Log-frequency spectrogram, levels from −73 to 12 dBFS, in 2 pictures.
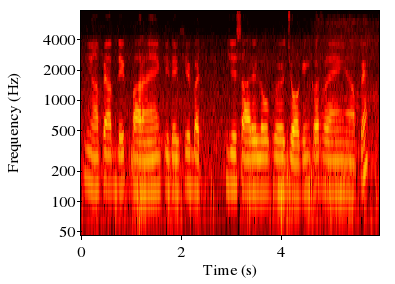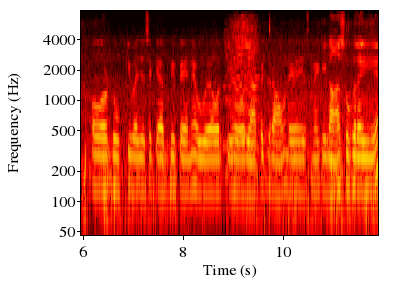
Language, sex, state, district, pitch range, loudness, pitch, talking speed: Hindi, male, Bihar, Jamui, 130-140 Hz, -23 LUFS, 135 Hz, 205 wpm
